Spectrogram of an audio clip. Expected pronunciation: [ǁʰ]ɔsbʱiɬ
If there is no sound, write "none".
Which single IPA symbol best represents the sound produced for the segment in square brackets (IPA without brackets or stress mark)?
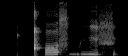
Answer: ǃʰ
